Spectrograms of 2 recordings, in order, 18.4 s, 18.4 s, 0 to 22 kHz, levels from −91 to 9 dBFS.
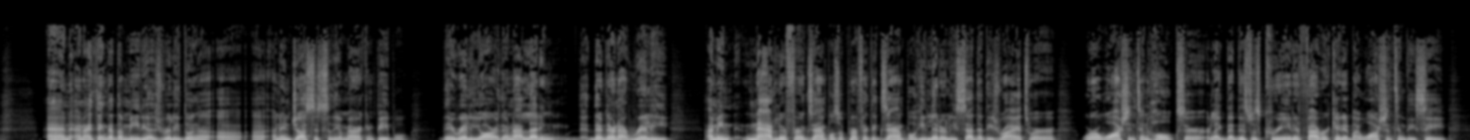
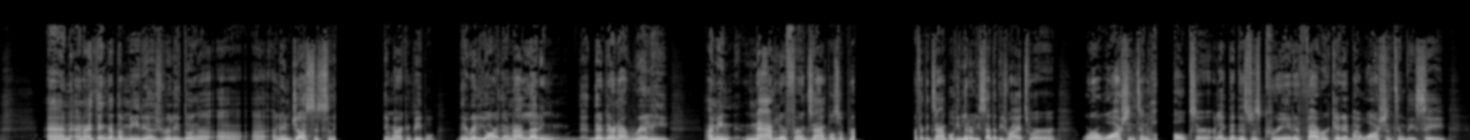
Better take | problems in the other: first | audio freezing; at 4 s for 0.5 s, at 11 s for 1 s and at 14 s

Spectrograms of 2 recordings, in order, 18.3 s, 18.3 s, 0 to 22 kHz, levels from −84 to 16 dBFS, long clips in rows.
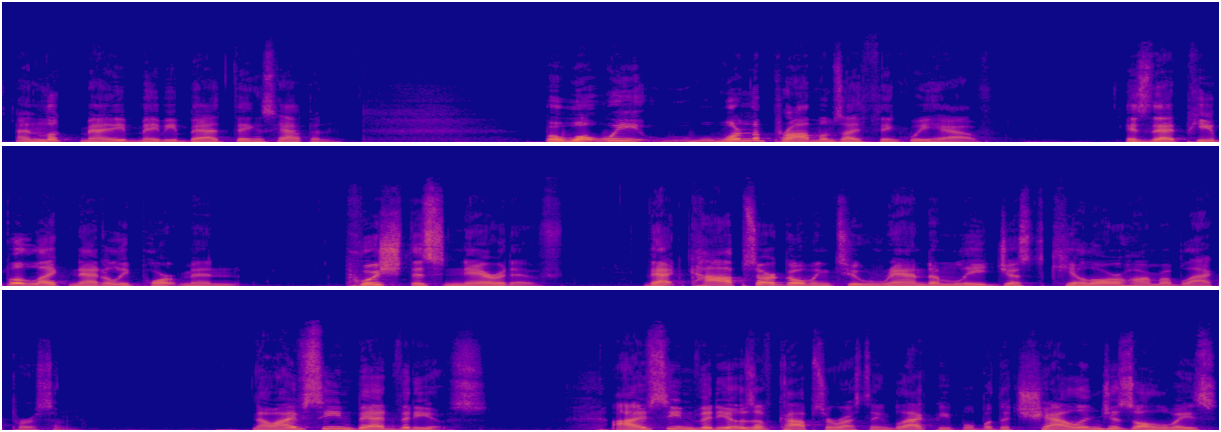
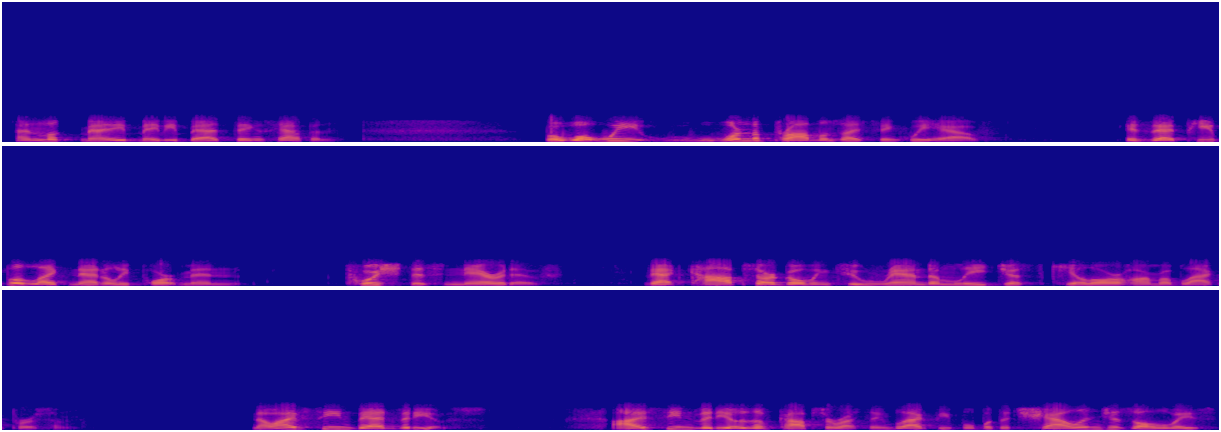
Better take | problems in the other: first | phone-call audio

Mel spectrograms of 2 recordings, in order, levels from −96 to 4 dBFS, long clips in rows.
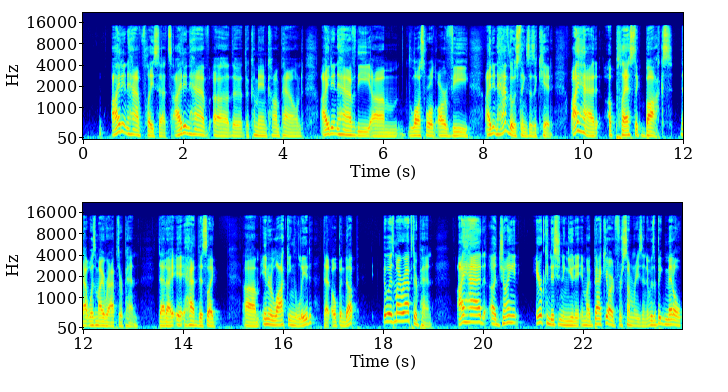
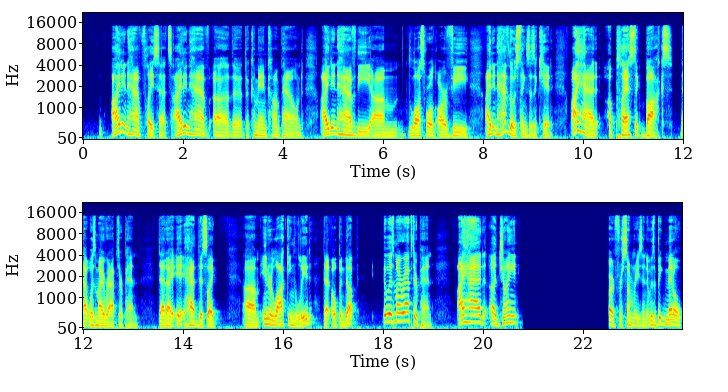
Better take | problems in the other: first | audio cutting out; at 21 s for 1.5 s

